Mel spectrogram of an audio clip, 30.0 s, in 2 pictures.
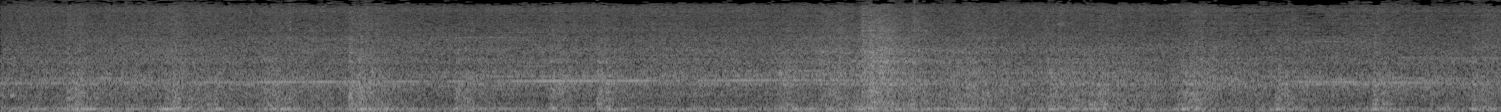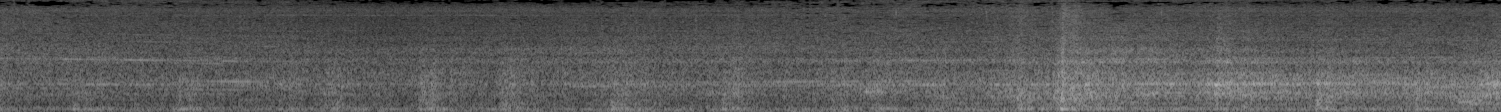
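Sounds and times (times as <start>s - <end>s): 
train running along steadily: 0.0s - 30.0s.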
